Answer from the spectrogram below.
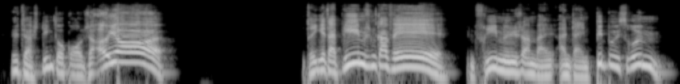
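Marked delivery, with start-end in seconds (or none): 0.9-1.8 higher, louder oh ja; insistent play agreement; mock-dialogue emphatic oh ja. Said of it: "das ist eine Verstärkung".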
